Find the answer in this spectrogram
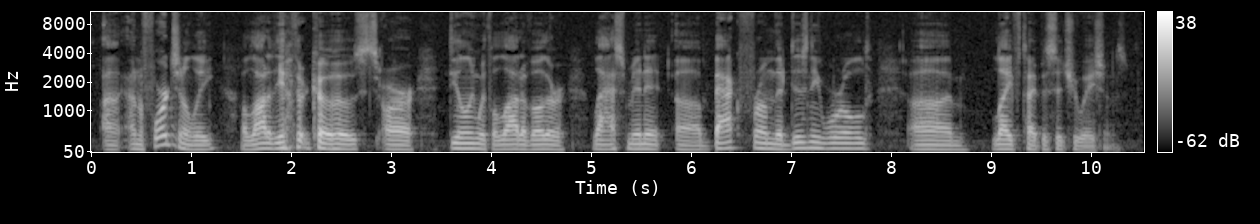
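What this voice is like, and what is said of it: Congested voice from a cold. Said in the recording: “As you might be able to tell from my voice, I have gotten a bad, bad cold.”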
